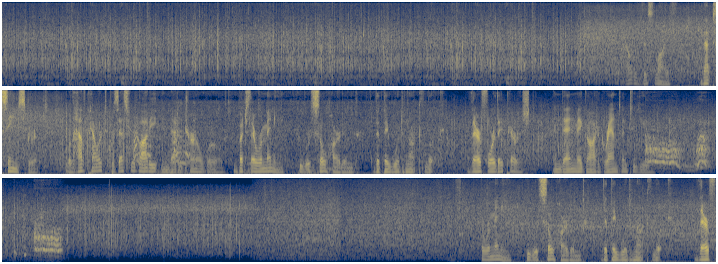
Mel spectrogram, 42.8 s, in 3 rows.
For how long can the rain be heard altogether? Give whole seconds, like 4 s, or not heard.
43 s.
